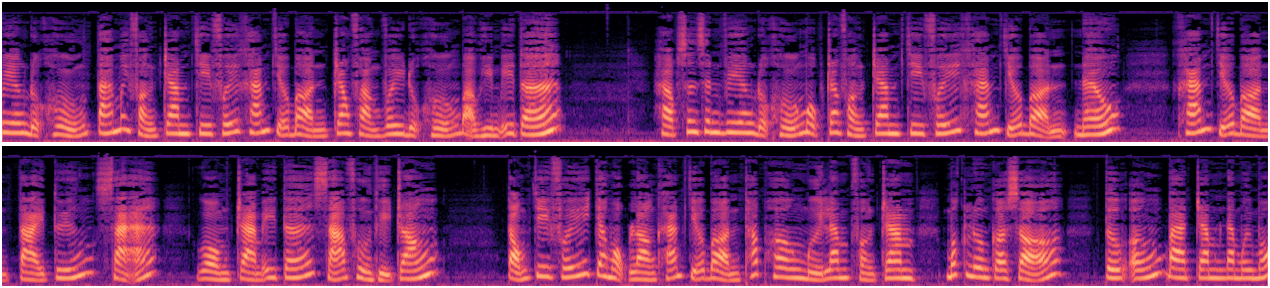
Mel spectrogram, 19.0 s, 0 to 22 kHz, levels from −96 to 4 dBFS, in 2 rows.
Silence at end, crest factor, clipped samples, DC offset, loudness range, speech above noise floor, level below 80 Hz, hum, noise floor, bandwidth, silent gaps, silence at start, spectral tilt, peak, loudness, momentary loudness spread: 0 s; 16 dB; under 0.1%; under 0.1%; 2 LU; 29 dB; -48 dBFS; none; -45 dBFS; 16.5 kHz; none; 0 s; -4.5 dB/octave; 0 dBFS; -17 LUFS; 5 LU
